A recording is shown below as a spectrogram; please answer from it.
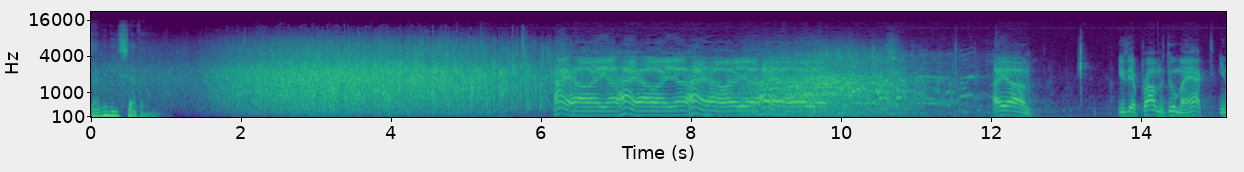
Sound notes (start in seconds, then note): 0.5 applause; 6.2 chanting; 8.6 laughter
